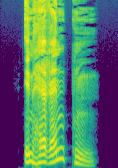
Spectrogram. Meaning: inflection of inhärent: 1. strong genitive masculine/neuter singular 2. weak/mixed genitive/dative all-gender singular 3. strong/weak/mixed accusative masculine singular 4. strong dative plural
- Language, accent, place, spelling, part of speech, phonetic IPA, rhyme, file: German, Germany, Berlin, inhärenten, adjective, [ɪnhɛˈʁɛntn̩], -ɛntn̩, De-inhärenten.ogg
